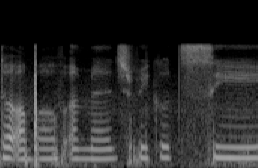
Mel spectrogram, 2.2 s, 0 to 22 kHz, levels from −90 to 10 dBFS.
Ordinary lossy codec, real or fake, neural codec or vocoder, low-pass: none; real; none; 7.2 kHz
